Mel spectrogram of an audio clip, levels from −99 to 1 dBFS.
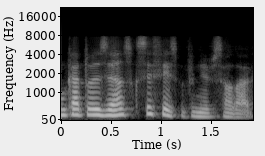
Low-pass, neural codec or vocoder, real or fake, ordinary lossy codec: none; codec, 16 kHz, 0.3 kbps, FocalCodec; fake; none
